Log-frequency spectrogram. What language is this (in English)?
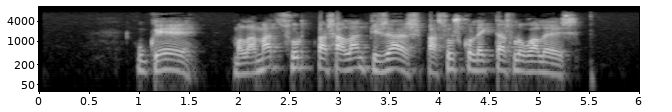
Mari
